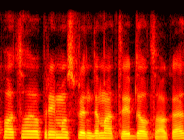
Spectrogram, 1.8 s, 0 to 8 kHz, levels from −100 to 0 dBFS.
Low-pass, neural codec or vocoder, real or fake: 7.2 kHz; none; real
